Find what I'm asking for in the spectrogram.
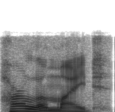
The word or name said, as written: Harlemite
